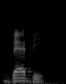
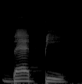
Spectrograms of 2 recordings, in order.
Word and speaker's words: bebe: And one thing, this e at the end of the verbs is pronounced like an I. So we don't say in Brazil, we don't say bebe. In Brazil, we say bebi.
